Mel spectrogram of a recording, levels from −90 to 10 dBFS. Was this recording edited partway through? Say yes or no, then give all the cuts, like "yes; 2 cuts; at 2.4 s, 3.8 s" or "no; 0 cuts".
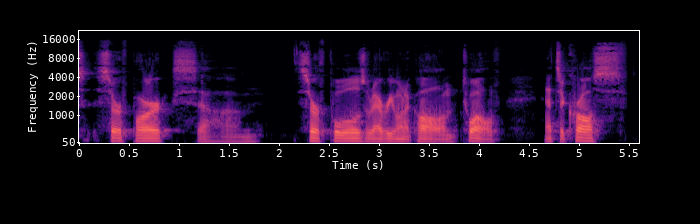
no; 0 cuts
